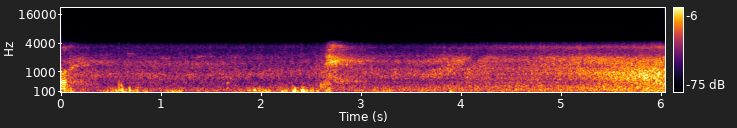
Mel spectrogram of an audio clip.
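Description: A faint road vehicle approaching, its noise growing slowly louder through the second half.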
